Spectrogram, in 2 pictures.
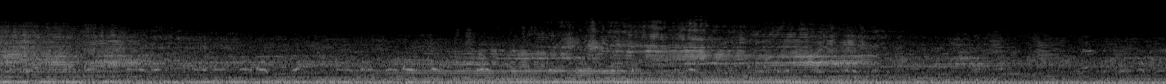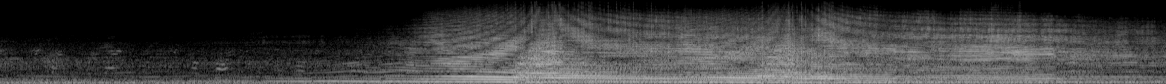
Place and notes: Silverstone Circuit, Towcester, UK - British Motorcycle Grand Prix 2017 ... moto grand prix ...
moto grand prix ... qualifying two ... open lavaliers clipped to chair seat ...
